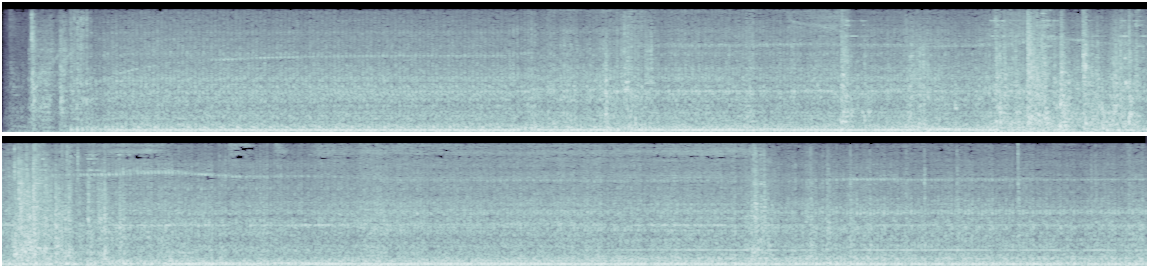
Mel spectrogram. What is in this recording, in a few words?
bulldozer engine starting loading debris into a truck then shutting off; close persp; Sound Ex Machina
